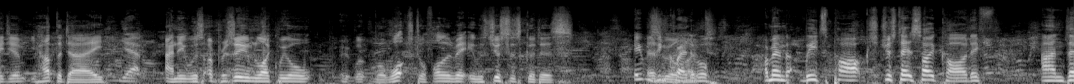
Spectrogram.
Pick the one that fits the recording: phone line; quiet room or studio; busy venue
busy venue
